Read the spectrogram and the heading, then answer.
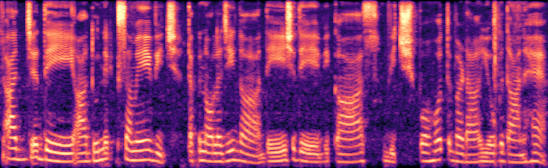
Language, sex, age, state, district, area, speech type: Punjabi, female, 30-45, Punjab, Mohali, urban, spontaneous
